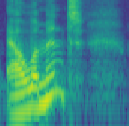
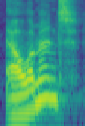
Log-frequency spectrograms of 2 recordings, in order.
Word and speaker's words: LMNT: Element, which is spelled L-M-N-T. But it is pronounced Element. – Element.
